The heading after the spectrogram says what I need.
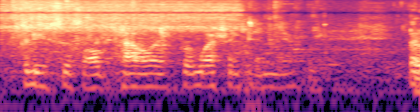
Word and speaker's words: Washington: Did you ever pronounce it Warshington at any point? No, do you? Nope. Warshington? Washington.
